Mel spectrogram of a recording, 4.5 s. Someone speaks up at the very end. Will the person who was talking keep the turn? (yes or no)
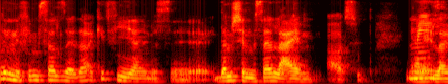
yes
